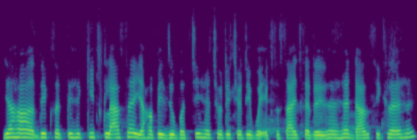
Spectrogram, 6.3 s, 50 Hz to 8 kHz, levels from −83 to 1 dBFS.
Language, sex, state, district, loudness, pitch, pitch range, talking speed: Hindi, female, Bihar, Purnia, -16 LUFS, 205 Hz, 195-220 Hz, 220 wpm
